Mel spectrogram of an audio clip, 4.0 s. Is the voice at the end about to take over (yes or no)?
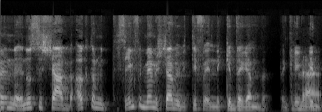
no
